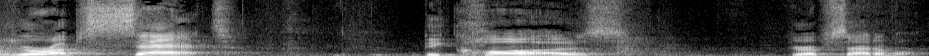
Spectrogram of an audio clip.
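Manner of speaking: slow, with long pauses between phrases; imitating a sponsor's measured punchline; deliberate pronouncement. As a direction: hand down the answer piece by piece. Sponsor's punchline, delivered slowly.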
